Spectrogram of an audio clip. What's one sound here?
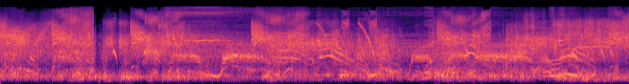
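Cartoon creature cries squeak in high bursts.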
